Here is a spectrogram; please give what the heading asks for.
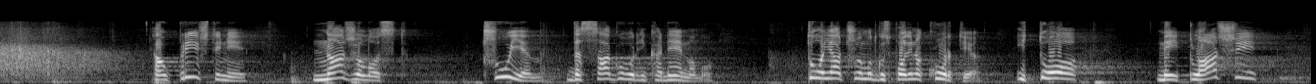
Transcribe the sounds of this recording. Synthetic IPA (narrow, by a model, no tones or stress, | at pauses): aupɾiʃt̪ini | naʒalˠo̞st̪ | t͡ʂujemd̪asaɡo̞ʋo̞ɾnikaneːmamo̰ | t̪o̞ːjaːt͡ʃuːjemod̪ɡospo̞d̪inakuɾt̪ija̰ | it̪oː | neiplˠaʃi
